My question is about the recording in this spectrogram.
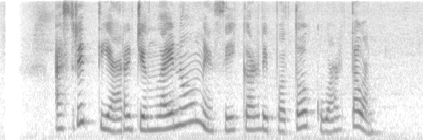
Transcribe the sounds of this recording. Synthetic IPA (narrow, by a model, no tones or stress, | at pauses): ʔasɾit̪ːiard͡ʒɨŋlainɔumɛsikɨrdipɔt̪ɔkuwart̪awan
